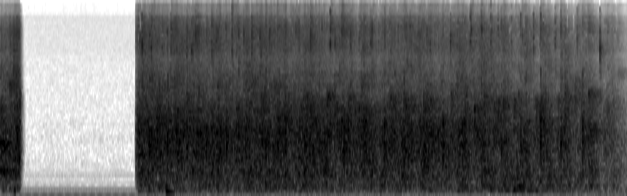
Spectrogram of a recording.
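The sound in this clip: A conference audience applauds to welcome a speaker: a short opening burst, a brief silent gap, then steady, dense clapping that holds evenly and thins slightly at the end.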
